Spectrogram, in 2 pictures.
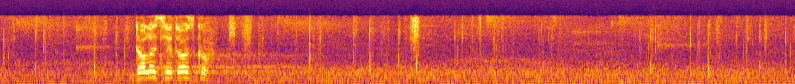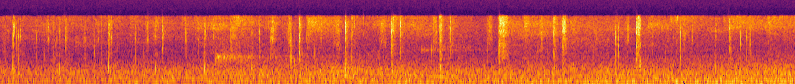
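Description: Footsteps tap softly on a hard floor.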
